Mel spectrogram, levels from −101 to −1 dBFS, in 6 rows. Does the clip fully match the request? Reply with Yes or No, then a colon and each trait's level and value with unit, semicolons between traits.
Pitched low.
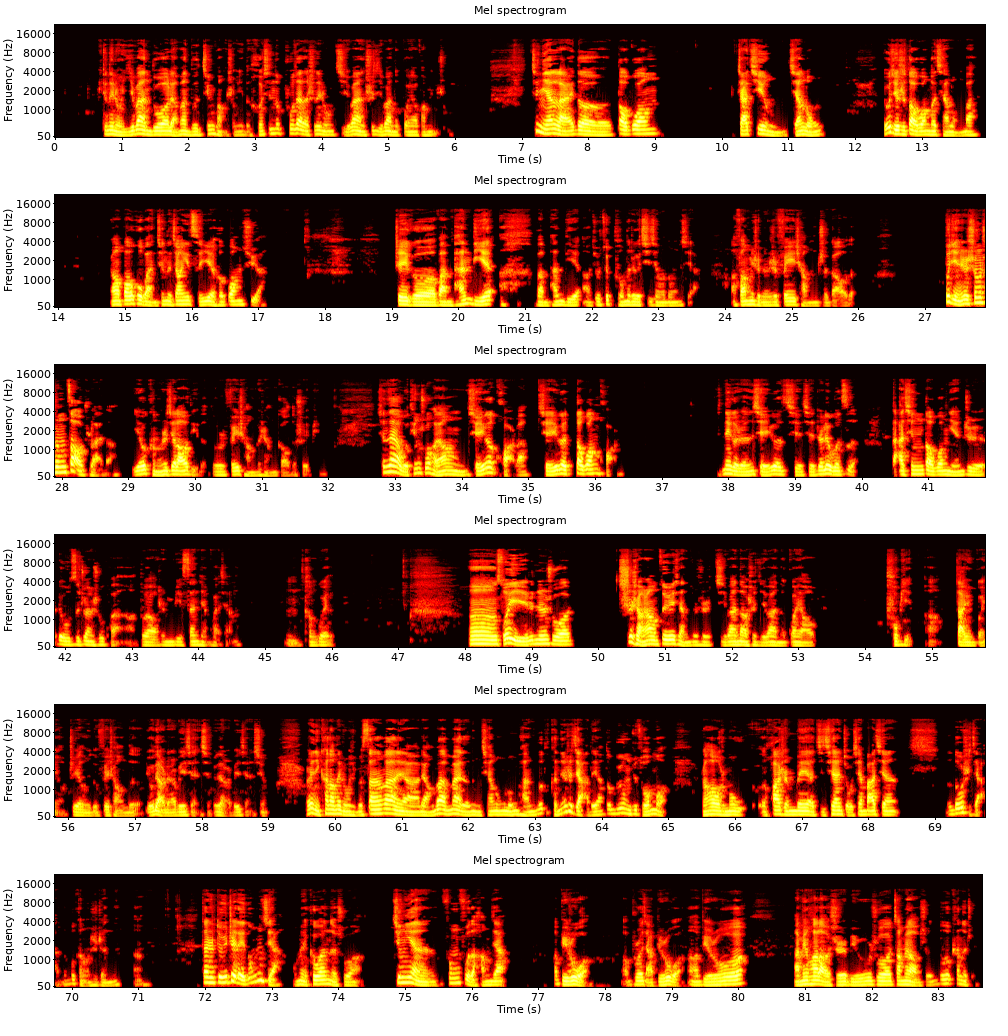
Yes: low, 120 Hz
